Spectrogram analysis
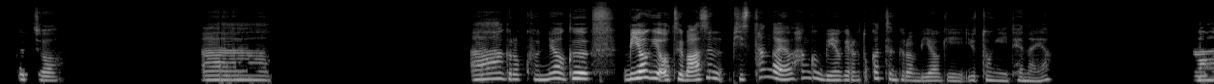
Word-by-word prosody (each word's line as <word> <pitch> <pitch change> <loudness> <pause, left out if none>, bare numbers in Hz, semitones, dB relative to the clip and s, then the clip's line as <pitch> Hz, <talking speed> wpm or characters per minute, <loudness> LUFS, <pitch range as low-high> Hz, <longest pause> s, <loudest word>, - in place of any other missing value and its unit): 그쵸. 195 -6 -6 1.4
아. 205 -1 -3 2.0
아 245 +5 +1
그렇군요. 240 +2 -1
그 270 +1 +6 0.3
미역이 275 +5 +8
어떻게 215 +4 +3
맛은 235 +8 +3
비슷한가요? 240 +1 0
한국 295 +1 -5
미역이랑 200 -2 -3
똑같은 275 -1 -6
그런 185 -4 -6
미역이 170 -2 -7
유통이 185 -3 -8
되나요? 170 +4 -8 1.5
아. - - 0
220 Hz, 210 characters per minute, -27 LUFS, 195-255 Hz, 2.0 s, 미역이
